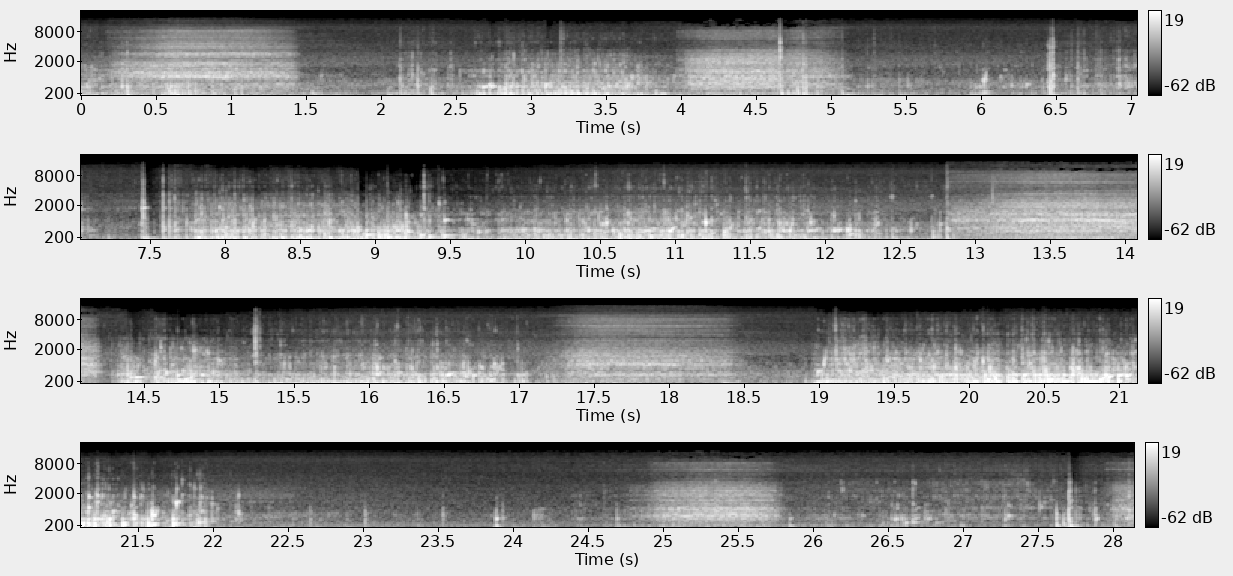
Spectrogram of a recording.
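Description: A diver breathing underwater: repeated breaths with bubbling, one every few seconds, some short and hissing and some longer and rumbling.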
